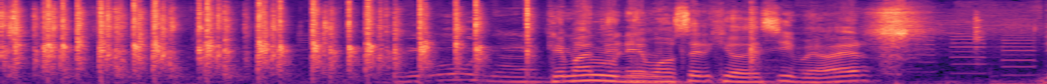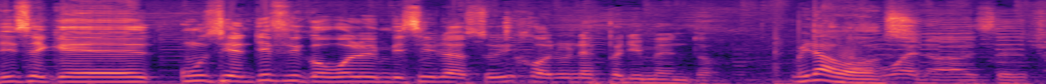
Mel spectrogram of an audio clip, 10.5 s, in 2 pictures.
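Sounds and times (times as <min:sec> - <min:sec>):
studio audience applause: 0:00.0 - 0:03.9
speech: 0:02.0 - 0:10.4.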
